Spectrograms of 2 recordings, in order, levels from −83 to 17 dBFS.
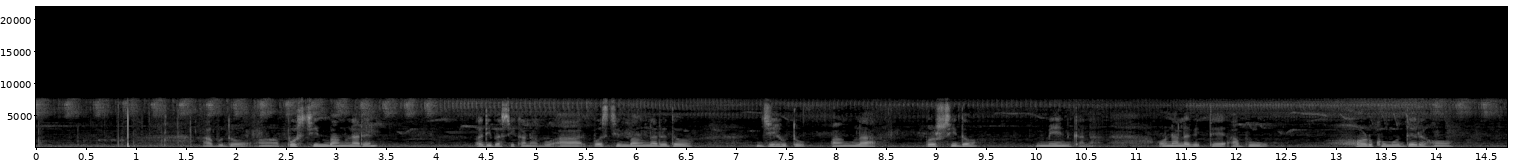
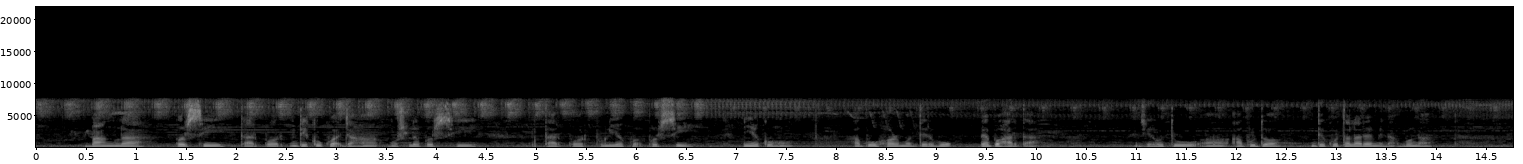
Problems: constant background noise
